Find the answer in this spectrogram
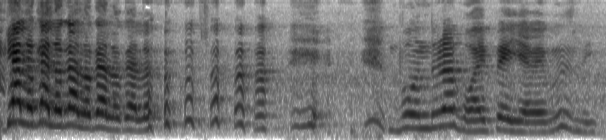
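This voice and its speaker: A woman's voice: high voice, lively intonation, moderate pace, a crowd in the background. A woman filming her small daughter at home, coaxing and teasing her with frequent exclamations. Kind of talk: casual home video chat with a toddler.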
